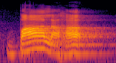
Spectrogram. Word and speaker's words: बालः: बालः, यहाँ बाल या बाल, यह संस्कृत में उच्चारण नहीं होगा। हम जानते हैं यह विसर्ग है, इसका संस्कृत में उच्चारण बालः, विसर्ग का बालः, इस प्रकार उच्चारण करेंगे।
